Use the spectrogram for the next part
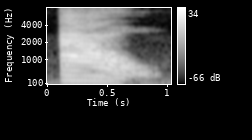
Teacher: when you say it you can notice how your mouth moves and you're actually saying two separate sounds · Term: diphthong, vowel diphthong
